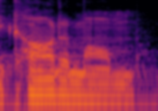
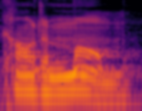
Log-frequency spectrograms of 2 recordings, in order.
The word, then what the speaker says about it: cardamom: I try and overpronounce the M when I say cardamom, because I think probably it was about 2 years ago that I found out it wasn't cardamom, but it's cardamom, which I think is nice.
